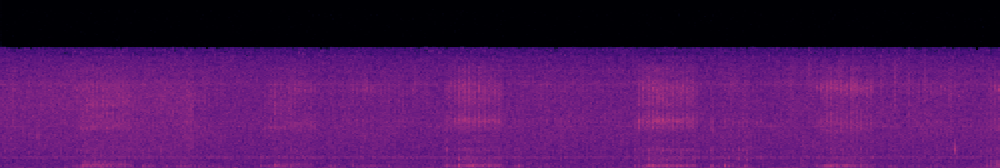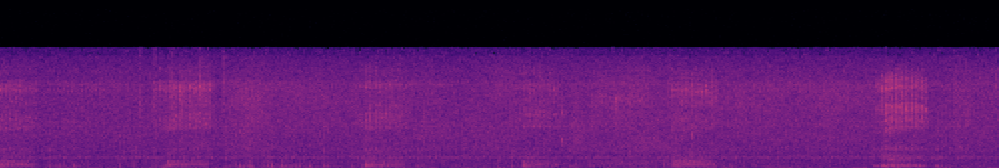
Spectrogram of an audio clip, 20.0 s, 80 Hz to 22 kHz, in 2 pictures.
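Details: During massage and reiki on February 22, 2021, Heidi, a contented 14-year-old cat adopted from the Humane Society of New York City, keeps up a steady purr, each breathy burst recurring about every two seconds across the stretch.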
